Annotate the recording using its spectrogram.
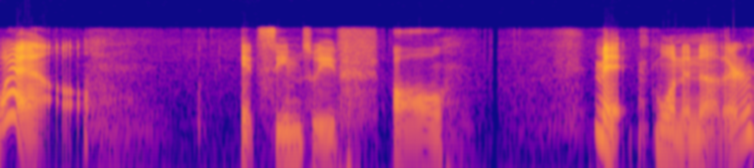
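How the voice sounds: The delivery is very slow, in a put-on character voice. Long pauses come often.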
